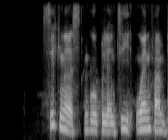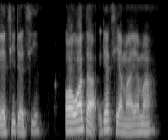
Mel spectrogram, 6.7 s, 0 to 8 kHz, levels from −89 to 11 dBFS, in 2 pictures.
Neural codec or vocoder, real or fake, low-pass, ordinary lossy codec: codec, 16 kHz, 2 kbps, FunCodec, trained on Chinese and English, 25 frames a second; fake; 7.2 kHz; none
